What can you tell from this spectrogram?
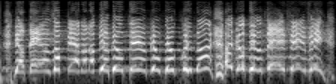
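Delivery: mock the panicked believer begging God; desperate crying out. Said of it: "desesperadamente clamando a Deus". (clamor desesperado e agudo, imitado)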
